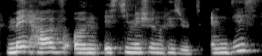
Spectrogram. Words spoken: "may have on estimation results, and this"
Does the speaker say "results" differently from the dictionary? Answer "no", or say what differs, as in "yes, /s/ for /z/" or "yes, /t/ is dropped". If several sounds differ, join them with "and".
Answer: yes, /s/ is dropped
